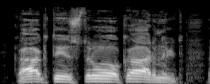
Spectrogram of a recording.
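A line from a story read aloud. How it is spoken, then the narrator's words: Laughing. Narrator (Russian): рассмеялся Харри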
